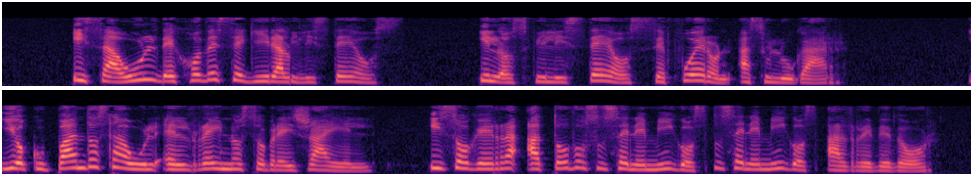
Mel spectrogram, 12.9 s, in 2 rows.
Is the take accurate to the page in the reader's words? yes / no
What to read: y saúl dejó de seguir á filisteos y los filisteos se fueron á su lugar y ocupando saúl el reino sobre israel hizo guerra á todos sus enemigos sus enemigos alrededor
yes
